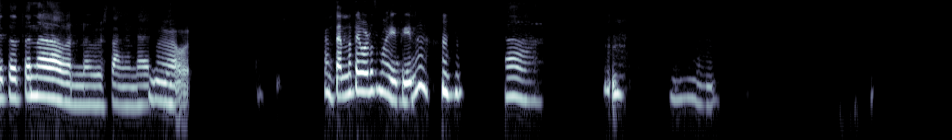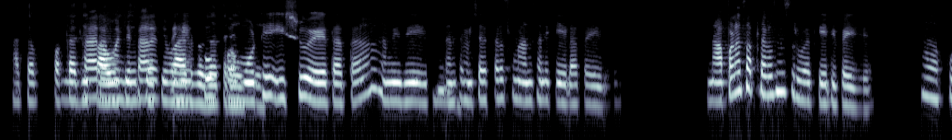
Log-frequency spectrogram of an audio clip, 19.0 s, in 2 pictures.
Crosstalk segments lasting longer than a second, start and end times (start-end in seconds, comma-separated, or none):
10.3-12.2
